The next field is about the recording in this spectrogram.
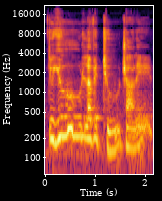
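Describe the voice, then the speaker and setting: A man voicing an eccentric, earnest old chocolate maker in a storybook, excitable and emphatic, with drawn-out words. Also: high voice, gravelly, husky, voice pushed up, heavily acted. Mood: fond, solemn. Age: older.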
